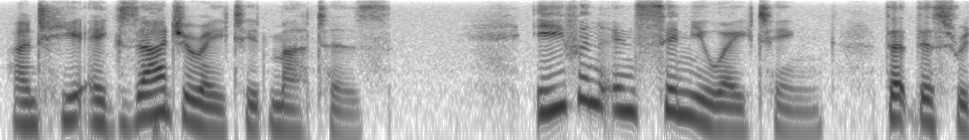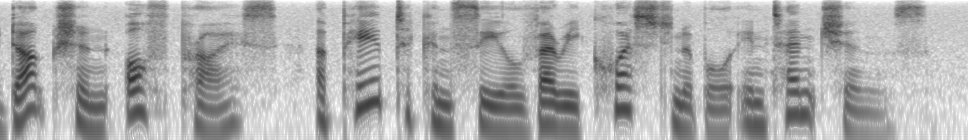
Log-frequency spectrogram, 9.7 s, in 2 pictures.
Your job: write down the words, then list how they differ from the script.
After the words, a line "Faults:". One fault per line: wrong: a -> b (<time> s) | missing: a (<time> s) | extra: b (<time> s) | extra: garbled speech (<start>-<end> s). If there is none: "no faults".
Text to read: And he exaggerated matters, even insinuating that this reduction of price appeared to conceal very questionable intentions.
And he exaggerated matters, even insinuating that this reduction off price appeared to conceal very questionable intentions.
Faults:
wrong: of -> off (5.5 s)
